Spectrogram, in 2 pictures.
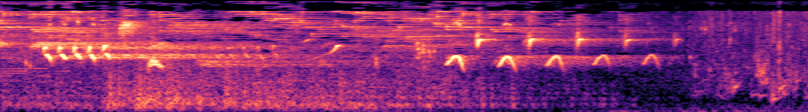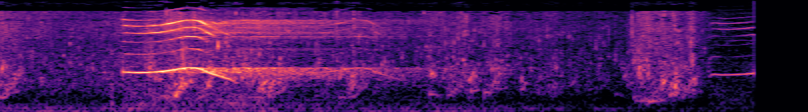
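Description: Birds chirping: a quick series of short, rising chirps over a rushing noise that fades out by about three seconds, then a single longer whistled call about five seconds in, and a few faint calls near the end.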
